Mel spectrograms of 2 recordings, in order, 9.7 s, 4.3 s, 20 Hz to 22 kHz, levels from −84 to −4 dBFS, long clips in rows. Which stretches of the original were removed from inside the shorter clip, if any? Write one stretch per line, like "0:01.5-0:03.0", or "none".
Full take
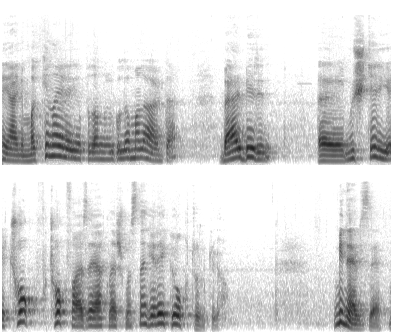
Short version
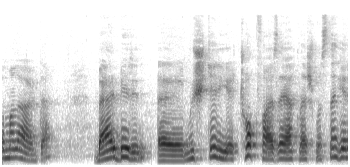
0:03.4-0:03.9
0:04.9-0:05.4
